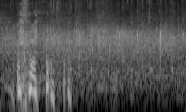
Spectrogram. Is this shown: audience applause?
yes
